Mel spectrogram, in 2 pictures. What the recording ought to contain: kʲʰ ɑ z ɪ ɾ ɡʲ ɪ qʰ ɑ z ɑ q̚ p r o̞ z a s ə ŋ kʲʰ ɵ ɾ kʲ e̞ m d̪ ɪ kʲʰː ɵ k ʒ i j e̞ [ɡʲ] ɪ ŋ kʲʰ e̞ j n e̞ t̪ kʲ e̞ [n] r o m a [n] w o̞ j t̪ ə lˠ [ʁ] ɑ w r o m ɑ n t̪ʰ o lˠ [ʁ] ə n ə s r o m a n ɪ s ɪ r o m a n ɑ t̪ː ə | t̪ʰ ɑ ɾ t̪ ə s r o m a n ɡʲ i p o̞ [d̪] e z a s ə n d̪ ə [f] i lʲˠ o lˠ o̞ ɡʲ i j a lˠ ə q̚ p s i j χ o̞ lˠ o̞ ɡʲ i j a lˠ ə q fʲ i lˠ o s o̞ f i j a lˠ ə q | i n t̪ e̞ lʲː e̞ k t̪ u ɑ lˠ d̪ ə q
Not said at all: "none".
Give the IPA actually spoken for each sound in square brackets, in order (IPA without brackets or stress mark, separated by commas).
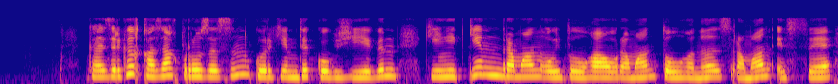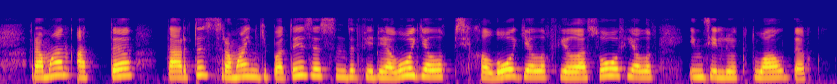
ɡʲ, n, n, ʁ, ʁ, t̪, f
